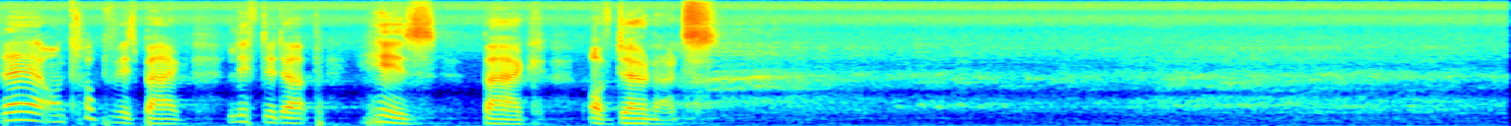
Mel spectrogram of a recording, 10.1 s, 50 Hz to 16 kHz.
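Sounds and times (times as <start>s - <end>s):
distant audience laughter: 4.6s - 10.0s.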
